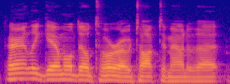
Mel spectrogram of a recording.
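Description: A man at a middle pitch hosts a casual livestream chat from his home room. He speaks over a video call, musing aloud and restarting his sentences as he thinks. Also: fast, clear, resonant tone, highs cut off. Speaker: podcast host.

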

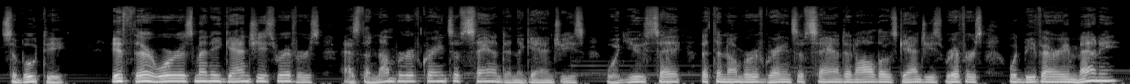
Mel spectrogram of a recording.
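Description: A man's voice: mid-range voice, normal speed, dark tone, soft background music, natural voice. A man playing the Buddha in a scripture audio drama, a serene teacher speaking formally and instructively. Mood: solemn questioning. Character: the Buddha, serene authoritative male teacher addressing his disciple.

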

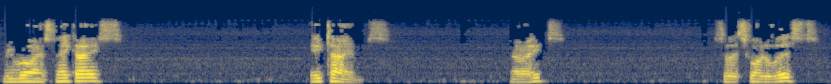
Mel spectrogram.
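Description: A man hosting a live trading card break, announcing cards and teams in a steady, matter-of-fact way. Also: mid-range voice, extremely slow, pauses often, highs cut off.

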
